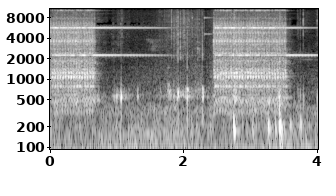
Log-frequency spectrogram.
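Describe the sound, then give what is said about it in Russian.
A telephone bell rings twice, each ring a loud, sustained metallic trill lasting about a second. A quieter gap with faint rustling separates the two rings. “Поставил аппарат перед собой, снял трубку.”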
